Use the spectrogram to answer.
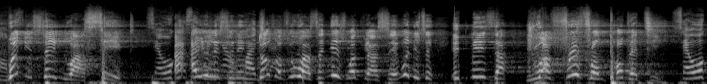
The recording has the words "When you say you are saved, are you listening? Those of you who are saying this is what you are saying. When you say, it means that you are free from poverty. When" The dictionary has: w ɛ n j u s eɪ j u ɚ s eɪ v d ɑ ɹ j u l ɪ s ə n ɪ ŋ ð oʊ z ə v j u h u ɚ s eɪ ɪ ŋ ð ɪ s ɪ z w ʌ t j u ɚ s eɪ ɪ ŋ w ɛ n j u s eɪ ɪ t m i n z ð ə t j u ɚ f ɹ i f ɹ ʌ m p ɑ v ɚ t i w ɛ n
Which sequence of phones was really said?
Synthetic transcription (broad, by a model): w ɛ n j u s eɪ j u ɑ s eɪ v d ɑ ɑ j u l ɪ s ə n ɪ ŋ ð oʊ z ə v j u h u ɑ s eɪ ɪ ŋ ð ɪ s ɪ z w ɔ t j u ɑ s eɪ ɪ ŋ w ɛ n j u s eɪ ɪ t m i n z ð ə t j u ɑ f ɹ i f ɹ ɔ m p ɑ v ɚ t i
